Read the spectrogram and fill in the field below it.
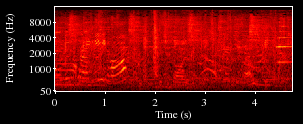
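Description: A small child talks in a high, excited voice up close.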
